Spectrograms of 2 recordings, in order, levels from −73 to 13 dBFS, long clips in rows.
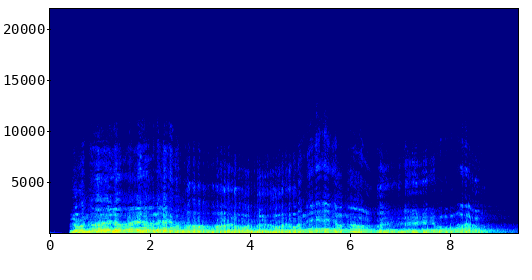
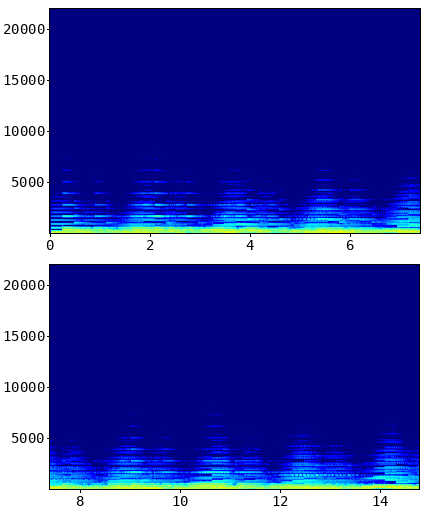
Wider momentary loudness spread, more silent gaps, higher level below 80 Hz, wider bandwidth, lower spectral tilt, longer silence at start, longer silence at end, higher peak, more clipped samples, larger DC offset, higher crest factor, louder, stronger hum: about the same, 7 LU vs 6 LU; neither; first, -38 dBFS vs -54 dBFS; first, 11 kHz vs 5.4 kHz; second, -8.5 dB/octave vs -10.5 dB/octave; first, 0.4 s vs 0 s; first, 0.25 s vs 0 s; first, -6 dBFS vs -10 dBFS; neither; neither; about the same, 18 dB vs 14 dB; about the same, -25 LUFS vs -24 LUFS; neither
